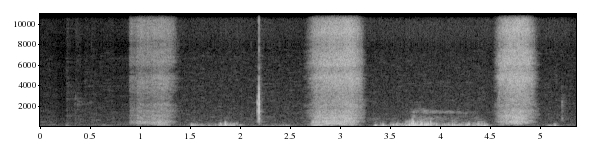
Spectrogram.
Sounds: Sniff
